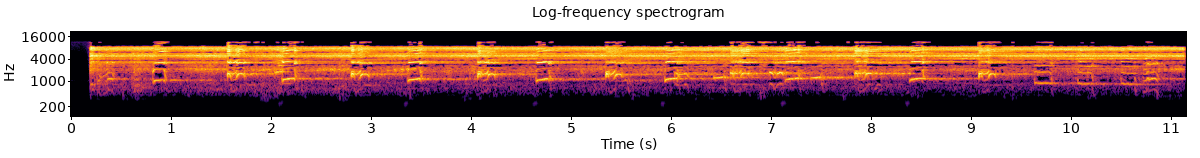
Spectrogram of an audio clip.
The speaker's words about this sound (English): I think it's the gray-necked wood rail or the Saracura tres poches.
